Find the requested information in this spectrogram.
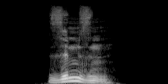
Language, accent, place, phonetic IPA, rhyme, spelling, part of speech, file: German, Germany, Berlin, [ˈzɪmzn̩], -ɪmzn̩, Simsen, noun, De-Simsen.ogg
- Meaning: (noun) plural of Simse; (proper noun) the genus Scirpus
